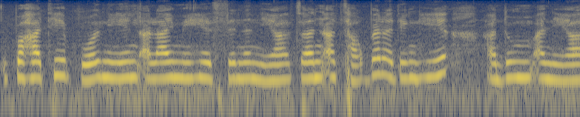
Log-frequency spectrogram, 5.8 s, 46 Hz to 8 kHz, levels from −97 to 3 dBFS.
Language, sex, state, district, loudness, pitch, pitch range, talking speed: Mizo, female, Mizoram, Aizawl, -17 LUFS, 255 Hz, 245-265 Hz, 270 wpm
